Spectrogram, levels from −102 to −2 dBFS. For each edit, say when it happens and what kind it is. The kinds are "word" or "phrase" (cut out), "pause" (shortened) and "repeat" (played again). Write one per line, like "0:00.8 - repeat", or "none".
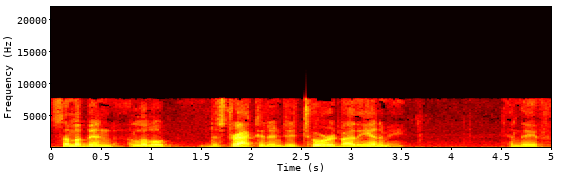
none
